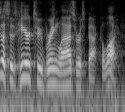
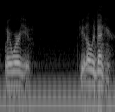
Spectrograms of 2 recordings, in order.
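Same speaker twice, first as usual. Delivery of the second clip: grieving lament; 15 dB quieter, much faster than usual. Retold or imitated. Voicing grieving Mary.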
